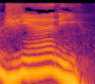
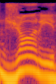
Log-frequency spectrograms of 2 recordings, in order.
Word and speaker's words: Gianni: Gianni. It's not Johnny, it's Gianni.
